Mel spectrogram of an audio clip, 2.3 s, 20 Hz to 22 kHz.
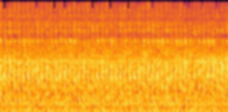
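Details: Isuzu NPR diesel idles with a harsh, steady knock and check engine light on, DTC P0202 injector circuit cylinder 2, suspected loose connection.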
